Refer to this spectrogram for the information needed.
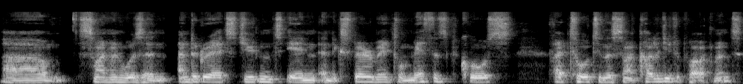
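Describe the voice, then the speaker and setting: A man with a South African accent speaks at a medium pitch and a moderate pace, somewhat breathy, with ordinary pitch variation and very even loudness. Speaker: business school professor. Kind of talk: podcast interview.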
